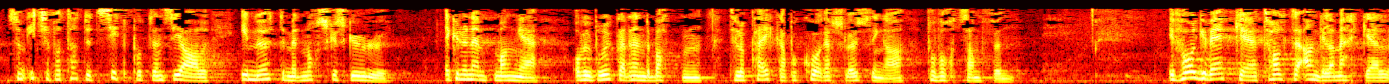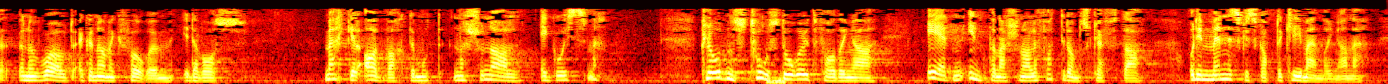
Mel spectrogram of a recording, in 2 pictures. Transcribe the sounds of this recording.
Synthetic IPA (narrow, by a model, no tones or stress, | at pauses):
sɔmʔɪçəfoːʁt̪ʰɑt̪ːʉːt̪sɪt̪pʰʊt̪ʰɛnsɪɑːlɪmøːt̪əmɛːd̪ɛnnɔʁskəskʉːln̩ | ɛɡkʉnːənɛmnt̪mɑŋːəʔɔʋɪlbʁʉːkɑd̪ɛnd̪ɛbɑt̪n̩t̪ʰɪlɔːpʰæɪkɑpʰɔkʰoːæʁɛfslœʉsnɪŋɑfɔʁʋɔʁt̪sɑmfʉn | ɪfœlɡəʋeːkət̪ʰɑːlt̪əʔɑŋɡəlɑmæʁkəlʉnəʁwɜːld̪ɛ̰kʊnɔmɪkfoːʁʉmiːd̪ɑʋoːs | mæʁkəlʔɑːd̪ʋɑʁt̪əmuːt̪nɑʃʊnɑːlɛɡʊɪsmə | kʰluːd̪n̩st̪ʰuːst̪uːʁəʉːt̪fɔʁd̪ʁɪŋɑʁ | ɛd̪ɛnɪnt̪əʁnɑʃʊnɑːləfɑt̪ːɪd̪ɔmskʰlœft̪ɑɔd̪imɛnːəskəskɑːpt̪əkʰliːmɑɛnd̪ʁɪŋɑnə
